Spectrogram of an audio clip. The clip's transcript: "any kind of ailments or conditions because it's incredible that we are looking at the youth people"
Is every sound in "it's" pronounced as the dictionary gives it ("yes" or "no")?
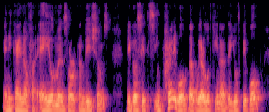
yes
